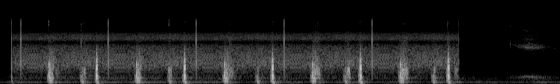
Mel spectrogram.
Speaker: This is the sound that you just heard is S3 gallop rhythm or third heart sound.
